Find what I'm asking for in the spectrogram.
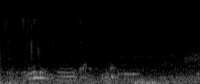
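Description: An older breeder pigeon gives a soft, low cooing call held close by, a short throaty burble near the start followed by quieter murmuring, with no talk heard.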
